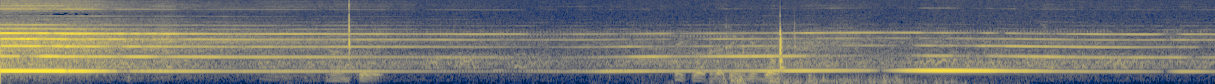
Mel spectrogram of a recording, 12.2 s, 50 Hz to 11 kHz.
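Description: Hobbyking Sonic 64's 64 mm electric ducted fan whining at a steady high pitch just after a hand launch. It is loudest at first, fades as the jet climbs away, swells again about nine to ten seconds in as it passes closer, then fades.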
